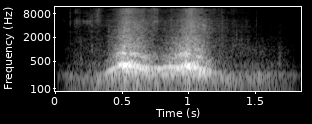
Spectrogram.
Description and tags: Bamboo Swing, D3
Raw audio of me swinging bamboo close to the recorder. I originally recorded these for use in a video game. The 'D' swings make a full 360-degree circle.
An example of how you might credit is by putting this in the description/credits:
And for more awesome sounds, do please check out my sound libraries.
The sound was recorded using a "H1 Zoom recorder" on 18th February 2017.
whooshing, woosh, whoosh, swish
